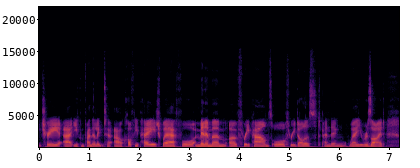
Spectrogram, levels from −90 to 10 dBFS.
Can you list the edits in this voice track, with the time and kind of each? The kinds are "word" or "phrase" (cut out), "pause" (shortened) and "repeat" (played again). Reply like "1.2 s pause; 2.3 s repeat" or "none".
3.1 s word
